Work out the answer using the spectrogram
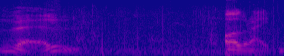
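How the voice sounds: Using a put-on character voice, a man speaks very slowly with a fairly low pitch, big pitch swings, vocal fry and a fairly bright tone.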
